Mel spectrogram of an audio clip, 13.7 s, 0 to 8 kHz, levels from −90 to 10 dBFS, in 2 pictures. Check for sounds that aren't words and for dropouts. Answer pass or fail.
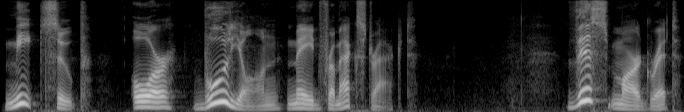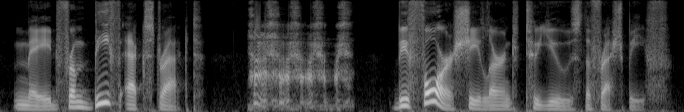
fail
